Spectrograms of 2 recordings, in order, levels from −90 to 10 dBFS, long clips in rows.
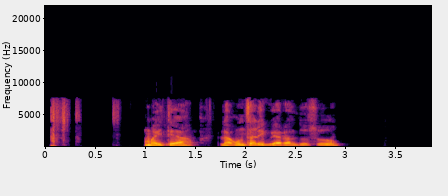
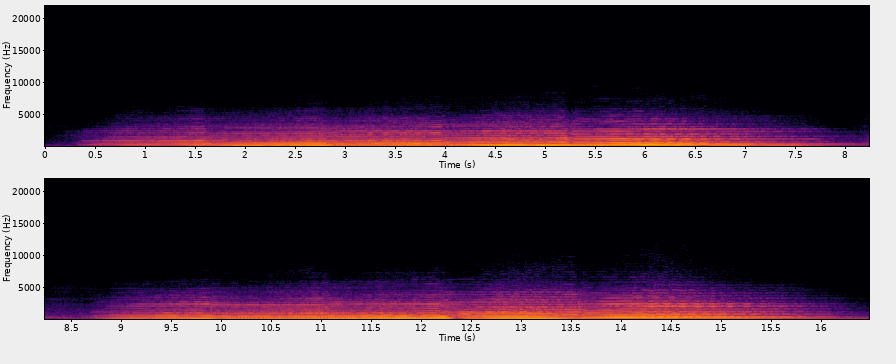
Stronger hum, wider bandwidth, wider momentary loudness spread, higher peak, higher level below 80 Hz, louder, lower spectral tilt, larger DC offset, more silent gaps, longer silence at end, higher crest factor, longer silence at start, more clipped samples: neither; first, 7.8 kHz vs 5.6 kHz; second, 12 LU vs 16 LU; first, 0 dBFS vs -6 dBFS; about the same, -52 dBFS vs -52 dBFS; first, -15 LUFS vs -20 LUFS; second, -6 dB/octave vs -10 dB/octave; neither; first, 0.38-0.66 s, 0.77-0.98 s vs none; first, 0.95 s vs 0.3 s; about the same, 16 dB vs 16 dB; second, 0.05 s vs 0.5 s; neither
